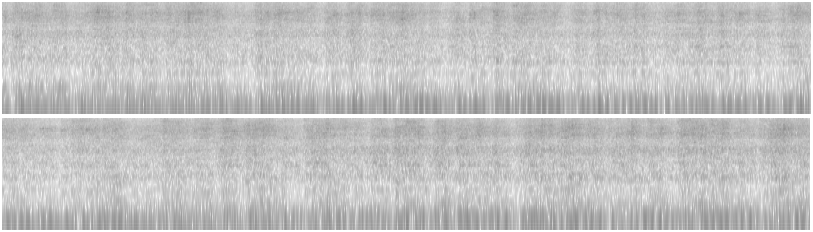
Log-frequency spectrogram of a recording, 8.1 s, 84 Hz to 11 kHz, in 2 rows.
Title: first start after fixing the cam degree, 08/01/15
